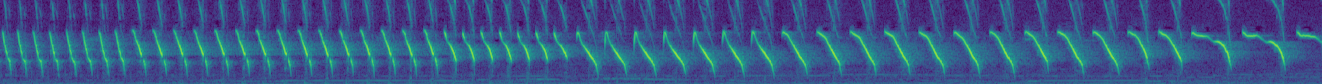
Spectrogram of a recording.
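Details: Belgian canary singing naturally, suited to daily training: a continuous rapid trill that gradually slows into distinct downward-swept whistled notes repeated several per second.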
